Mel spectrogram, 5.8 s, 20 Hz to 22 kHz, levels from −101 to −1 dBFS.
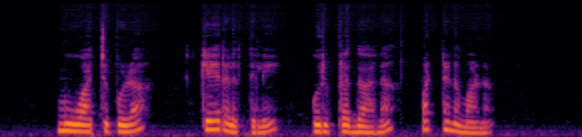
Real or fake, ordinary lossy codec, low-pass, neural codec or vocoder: real; none; 19.8 kHz; none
